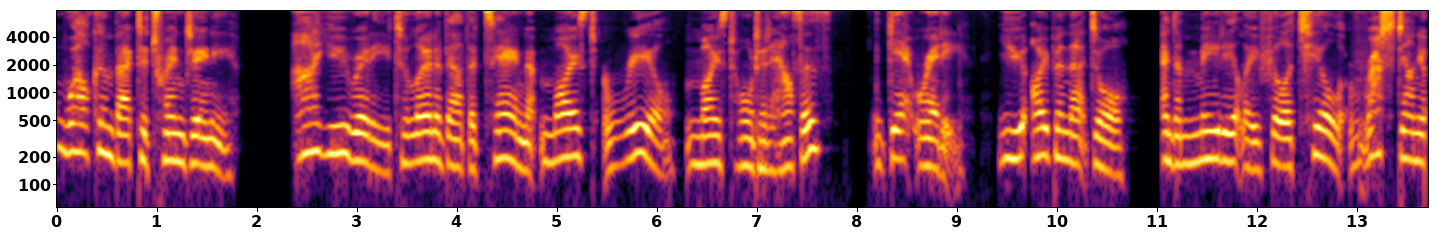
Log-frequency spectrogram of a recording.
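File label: English Australian, Narrative; GoLocalise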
